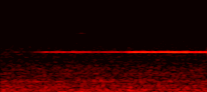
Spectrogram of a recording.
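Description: Near silence, with a faint steady high tone that comes in about half a second in and holds.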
